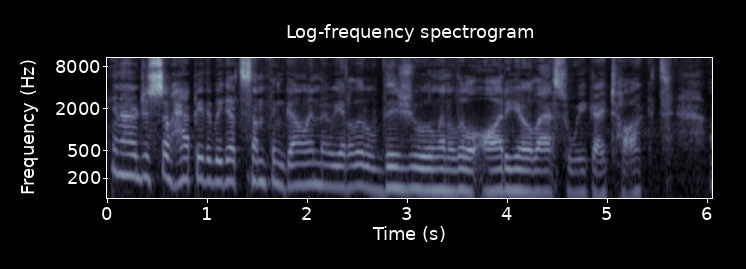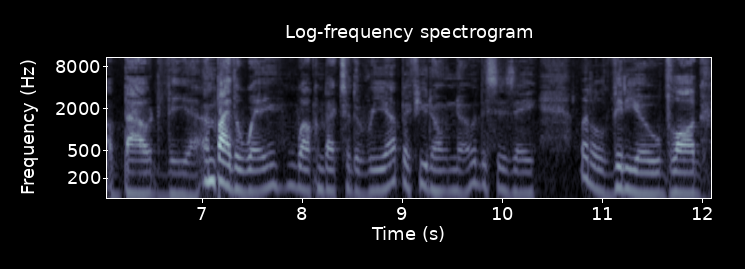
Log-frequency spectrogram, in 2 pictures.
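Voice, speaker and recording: A man's voice: medium pitch, fairly even intonation, normal speed, a little mellow. A man from New York, a stand-up comedian hosting his own vlog podcast, rambling casually with lots of restarts and fillers. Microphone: janky mic. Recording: faint engine noise behind. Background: engine noise.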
